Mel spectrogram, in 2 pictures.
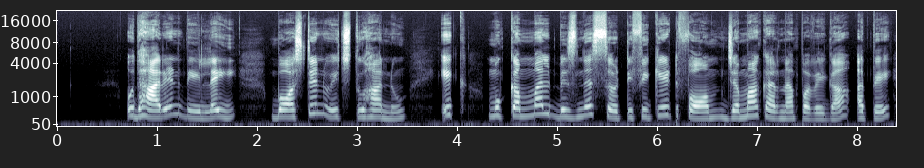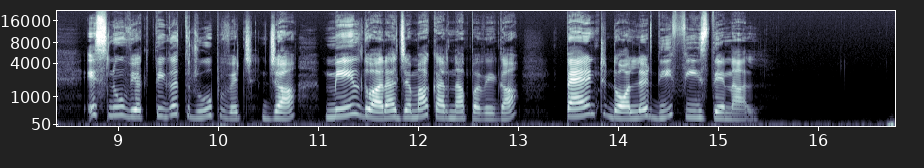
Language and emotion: Punjabi, neutral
